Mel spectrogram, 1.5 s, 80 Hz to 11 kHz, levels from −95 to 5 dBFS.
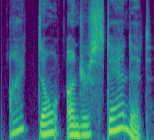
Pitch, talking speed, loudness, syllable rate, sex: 205 Hz, 155 wpm, -17 LUFS, 4.9 syllables/s, female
